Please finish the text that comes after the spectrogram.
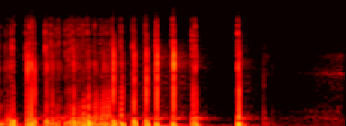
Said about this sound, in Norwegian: Det er en test som gjør at du rifler gjennom kortene. Og det er da slik at hvis du holder kortene f.eks. i venstre hånd, og så legger du tommelen helt øverst på kortstokken, og så rifler du eller drar gjennom kortene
